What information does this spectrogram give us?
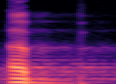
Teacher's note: انتهى الصوت انتهى باطباق شفتين فبتعرف انه مخرج الباء هو شفتات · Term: إطباق شفتين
